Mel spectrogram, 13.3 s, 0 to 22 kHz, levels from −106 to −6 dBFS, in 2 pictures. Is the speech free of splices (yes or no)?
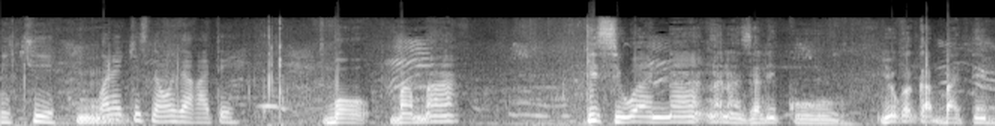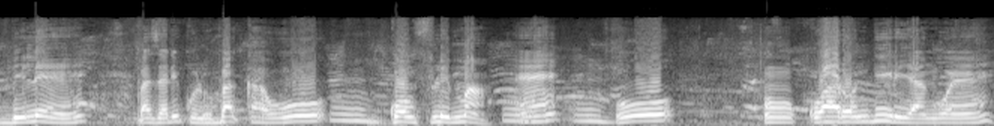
yes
